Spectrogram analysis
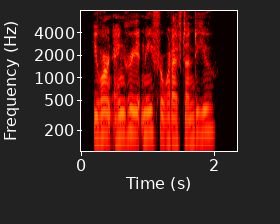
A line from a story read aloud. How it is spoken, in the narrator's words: She asked quietly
